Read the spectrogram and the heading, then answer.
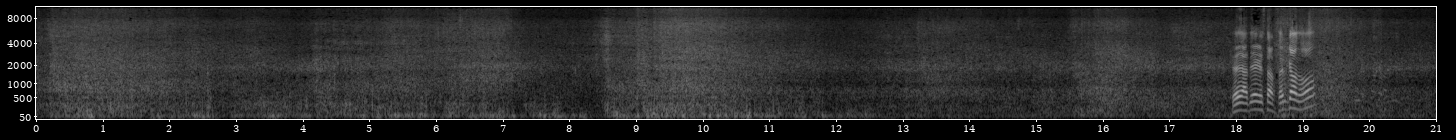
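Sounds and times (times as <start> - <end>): small waves washing on sand: 0.0 - 21.0
wind buffeting microphone: 0.0 - 21.0.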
